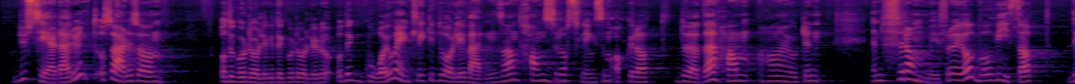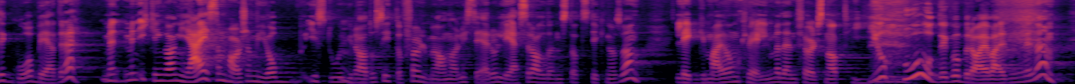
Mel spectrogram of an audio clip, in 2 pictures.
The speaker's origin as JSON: {"language": "Norwegian", "region": "Oslo", "country": "Norway", "tie": "born or raised there", "said": "jeg er født og oppvokst i Oslo indre øst"}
